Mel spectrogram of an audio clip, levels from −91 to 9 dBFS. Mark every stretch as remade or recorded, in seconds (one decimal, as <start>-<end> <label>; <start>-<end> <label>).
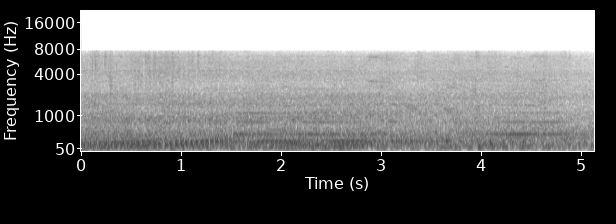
0.0-5.1 recorded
